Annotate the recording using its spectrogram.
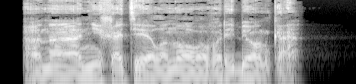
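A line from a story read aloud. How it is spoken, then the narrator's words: Gloomy. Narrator (Russian): добавил он мрачно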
